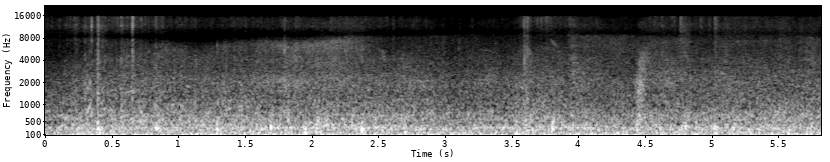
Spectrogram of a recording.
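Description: Pigeons peck and shuffle close by.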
